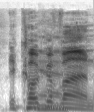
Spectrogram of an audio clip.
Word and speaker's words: coq au vin: Cocavin is how you say it.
